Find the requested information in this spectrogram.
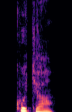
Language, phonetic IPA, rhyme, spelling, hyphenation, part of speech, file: Hungarian, [ˈkucɒ], -cɒ, kutya, ku‧tya, noun, Hu-kutya.ogg
- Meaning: dog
